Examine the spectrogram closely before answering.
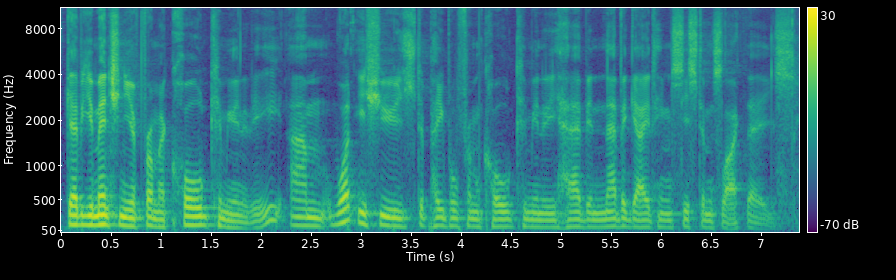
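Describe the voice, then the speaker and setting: A man's voice: lowish voice, brisk, hardly any pauses, warm tone. A man moderating a panel, asking supportive questions and bringing speakers in. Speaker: panel facilitator.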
